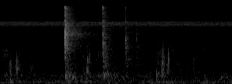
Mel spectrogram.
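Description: Steady high-pitched chorus of crickets, with a few short crunches or knocks from footsteps, the loudest about two-thirds of a second in.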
